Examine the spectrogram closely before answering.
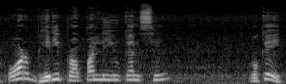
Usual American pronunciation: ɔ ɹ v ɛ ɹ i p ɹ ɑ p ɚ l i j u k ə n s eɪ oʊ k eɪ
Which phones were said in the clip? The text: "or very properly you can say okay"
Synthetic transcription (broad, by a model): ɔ ɹ b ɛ ɹ i p ɹ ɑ p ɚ l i j u k ə n s eɪ oʊ k eɪ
